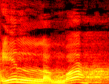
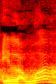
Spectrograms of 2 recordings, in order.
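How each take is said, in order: First: The first L sound is held long, doubled. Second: The first L sound is short, not doubled. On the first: It means 'except God'. The speaker calls it right. "Kalau illallah kecuali hanya Allah" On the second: It means 'to God'. The speaker calls it wrong. "Kalau illallah kepada Allah"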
